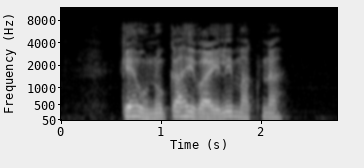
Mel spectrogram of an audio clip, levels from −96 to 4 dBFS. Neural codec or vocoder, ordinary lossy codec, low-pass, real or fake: none; MP3, 96 kbps; 7.2 kHz; real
